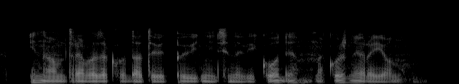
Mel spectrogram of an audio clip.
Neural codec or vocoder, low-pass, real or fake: none; 5.4 kHz; real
